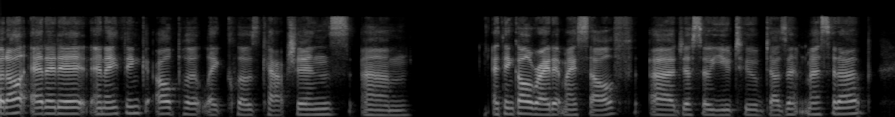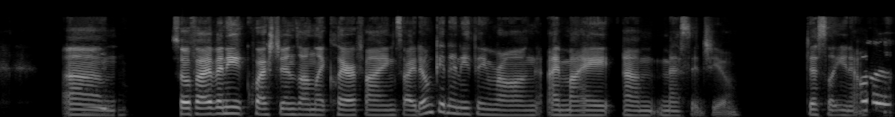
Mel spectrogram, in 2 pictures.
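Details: Adult woman speaking; typical speech.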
